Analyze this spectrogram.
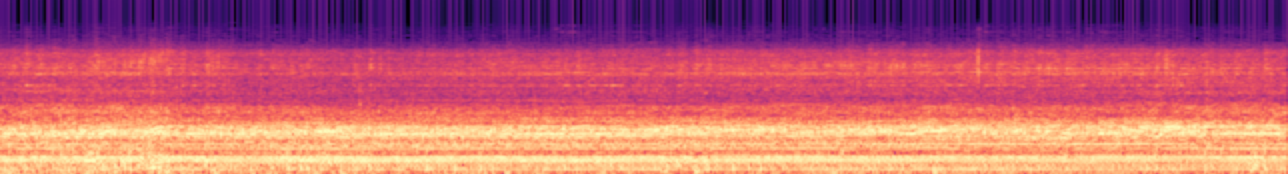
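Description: Two-stroke dirt bike engine running at steady revs.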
